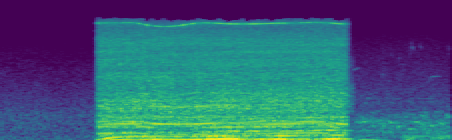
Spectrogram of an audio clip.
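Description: A heavy truck engine roars loudly close by.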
